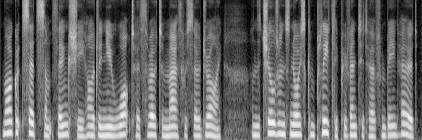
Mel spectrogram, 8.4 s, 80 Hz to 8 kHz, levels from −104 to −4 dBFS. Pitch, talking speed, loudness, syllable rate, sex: 190 Hz, 170 wpm, -17 LUFS, 4.8 syllables/s, female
